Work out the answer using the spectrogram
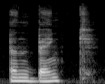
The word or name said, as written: en benk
